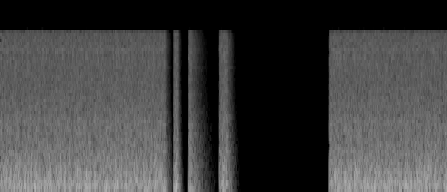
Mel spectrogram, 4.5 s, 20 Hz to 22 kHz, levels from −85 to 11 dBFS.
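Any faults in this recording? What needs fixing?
A short stall from a late packet shows up at 1.64 to 1.74 s. The speech just before it gets held for 88 ms while the jitter buffer sits empty, then carries on from the same spot. Nothing is lost, just stretched with a slight buzz or dip.

Right after that come three call audio freezes, at 1.77 to 1.89 s, 1.90 to 2.20 s and 2.27 to 3.30 s. Each one trails off into a fading buzz or hiss. The last goes silent for 880 ms before resuming where it stopped, likely from packets held up in transit.

To fix both, steady the network path and give the jitter buffer more headroom so late packets arrive before it runs dry.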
